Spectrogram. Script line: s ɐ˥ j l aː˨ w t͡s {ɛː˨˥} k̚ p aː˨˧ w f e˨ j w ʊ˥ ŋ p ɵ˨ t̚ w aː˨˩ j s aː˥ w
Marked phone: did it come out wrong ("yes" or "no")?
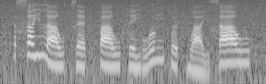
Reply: no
